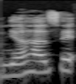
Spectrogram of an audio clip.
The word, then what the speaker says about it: Onionhasaeyopod: Say it like that? Onionhasaeyopod.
